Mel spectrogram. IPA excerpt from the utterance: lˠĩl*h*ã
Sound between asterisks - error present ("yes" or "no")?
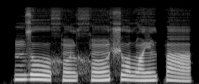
yes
